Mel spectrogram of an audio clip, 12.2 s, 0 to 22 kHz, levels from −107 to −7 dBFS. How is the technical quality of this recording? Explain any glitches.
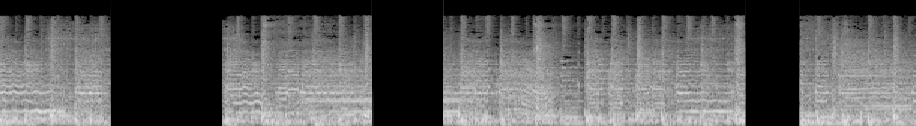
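The playback trips over three rebuffering stalls. At 1.47 s the sound drops to silence until 2.96 s, about 1.5 s; again from 4.96 to 5.90 s, roughly 0.95 s; and from 9.92 to 10.66 s, about 0.74 s. Each time the player ran dry of downloaded audio and simply waited for more to arrive, then picked up at the exact point it left off. So nothing's missing, but those gaps stretch the timeline.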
